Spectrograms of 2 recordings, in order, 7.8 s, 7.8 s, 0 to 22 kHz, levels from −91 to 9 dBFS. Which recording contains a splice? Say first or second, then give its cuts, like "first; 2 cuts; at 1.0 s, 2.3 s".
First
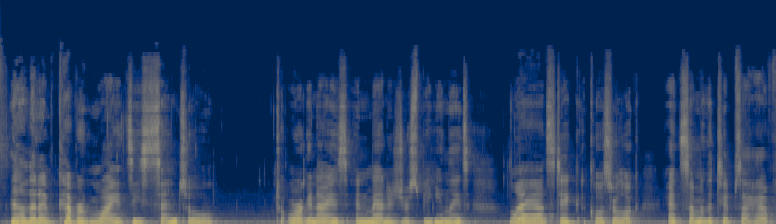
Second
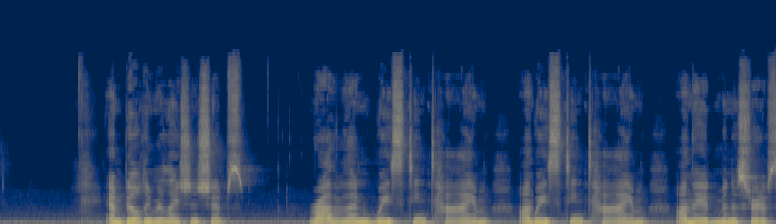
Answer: second; 1 cut; at 5.3 s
